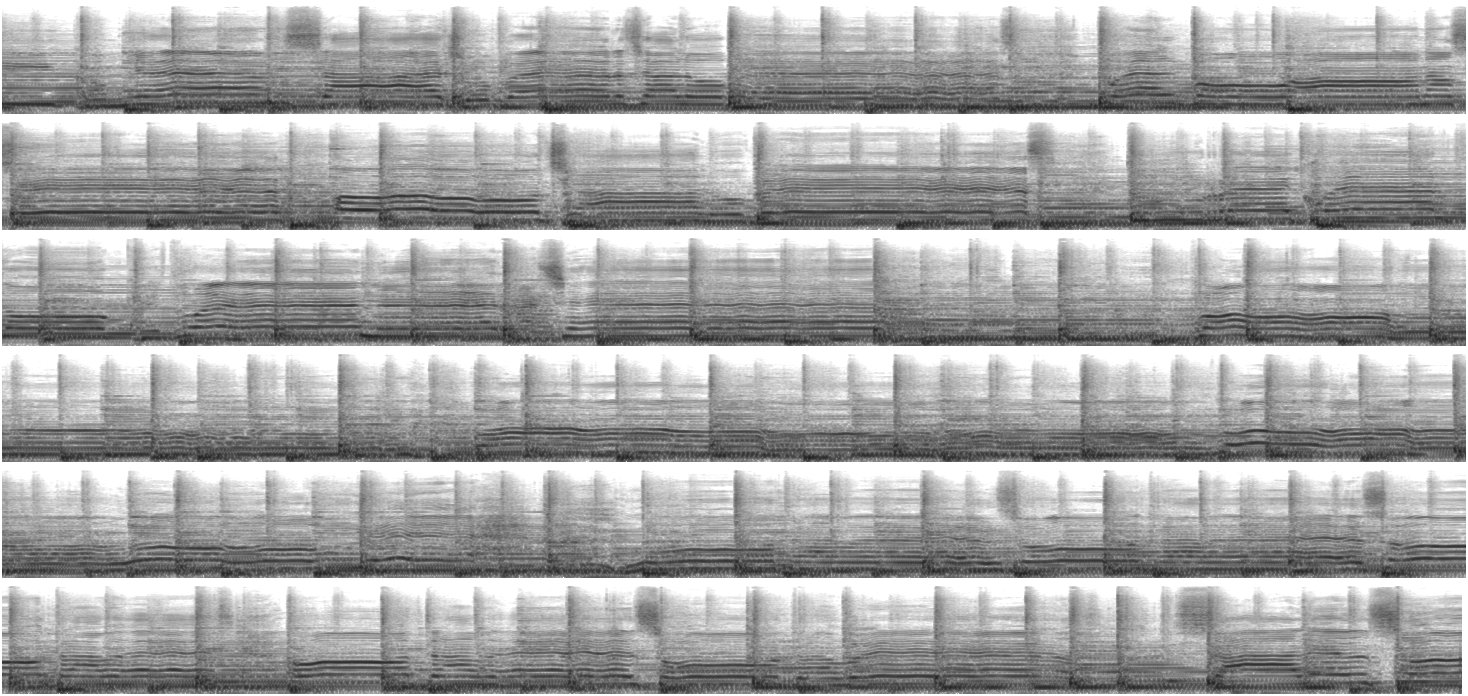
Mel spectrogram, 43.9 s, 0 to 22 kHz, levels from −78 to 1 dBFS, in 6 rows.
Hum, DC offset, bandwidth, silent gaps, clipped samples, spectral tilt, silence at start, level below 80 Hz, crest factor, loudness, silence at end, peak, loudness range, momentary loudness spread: none; under 0.1%; 19 kHz; none; under 0.1%; -5 dB/octave; 0 s; -34 dBFS; 16 dB; -17 LUFS; 0 s; 0 dBFS; 1 LU; 3 LU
